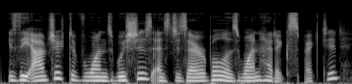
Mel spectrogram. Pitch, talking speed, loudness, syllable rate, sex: 185 Hz, 205 wpm, -17 LUFS, 6.4 syllables/s, female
